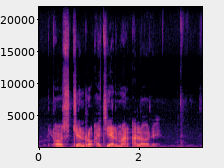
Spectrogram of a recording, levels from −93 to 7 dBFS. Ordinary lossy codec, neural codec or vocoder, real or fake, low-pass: none; none; real; none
